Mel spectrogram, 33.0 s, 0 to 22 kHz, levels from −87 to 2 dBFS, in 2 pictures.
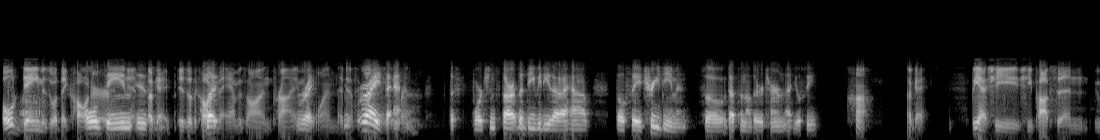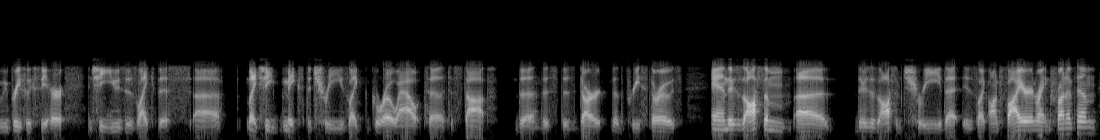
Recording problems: phone-call audio; nothing above 3.5 kHz

